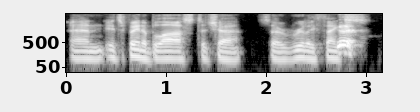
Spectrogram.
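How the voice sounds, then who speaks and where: A man's voice: medium pitch, steady tone, measured pace, dry recording, clean studio sound. A man interviewing casually as host, polite and informal, with short replies. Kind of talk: casual chat.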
